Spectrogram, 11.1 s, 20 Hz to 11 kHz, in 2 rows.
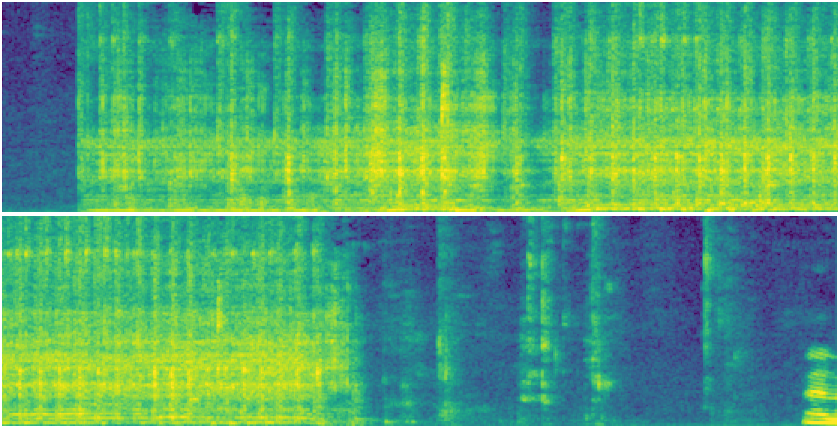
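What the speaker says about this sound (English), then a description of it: "bring this over to the machine and sew this at a 1/2 inch to all the seams" A sewing machine runs steadily for about seven seconds, stitching half-inch seams on a convertible backpack, with a loud, rapid, continuous whir up close before stopping and giving way to a few handling clicks.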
